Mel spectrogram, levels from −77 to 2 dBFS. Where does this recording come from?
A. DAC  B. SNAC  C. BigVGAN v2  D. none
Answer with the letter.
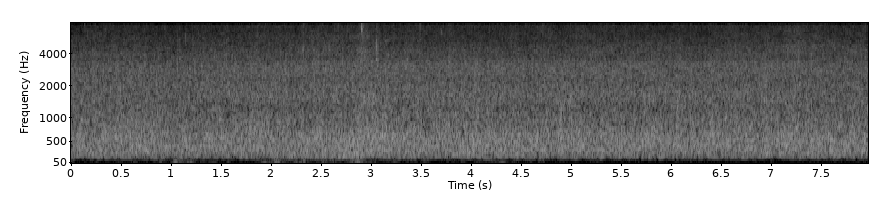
D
